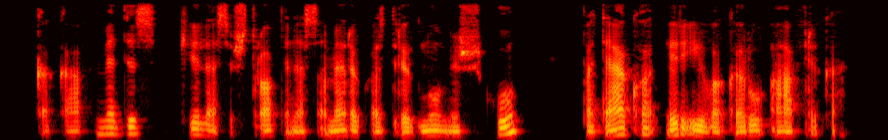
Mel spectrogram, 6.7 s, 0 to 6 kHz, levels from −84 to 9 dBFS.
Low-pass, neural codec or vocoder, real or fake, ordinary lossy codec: 5.4 kHz; none; real; Opus, 64 kbps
